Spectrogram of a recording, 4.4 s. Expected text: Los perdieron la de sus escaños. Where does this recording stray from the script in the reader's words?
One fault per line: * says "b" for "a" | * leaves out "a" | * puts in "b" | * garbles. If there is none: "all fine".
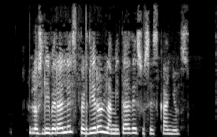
* puts in "liberales"
* puts in "mitad"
